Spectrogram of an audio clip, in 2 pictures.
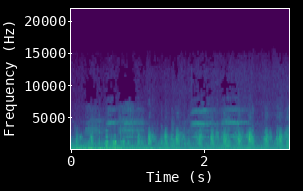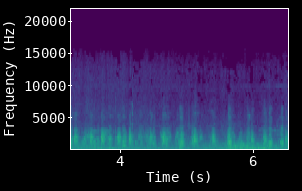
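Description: A flock of Indian Runner ducks quacking continuously, many short calls overlapping.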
